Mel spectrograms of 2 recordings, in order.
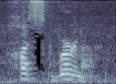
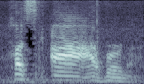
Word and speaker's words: Husqvarna: sound like an idiot it's puss Verna not husk ah Verna hast Verna that's it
